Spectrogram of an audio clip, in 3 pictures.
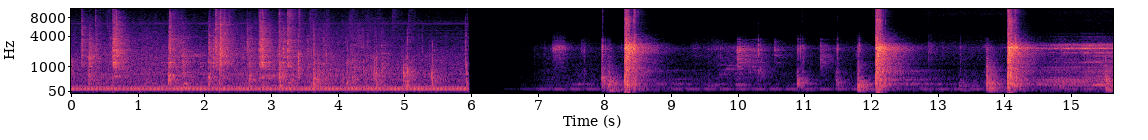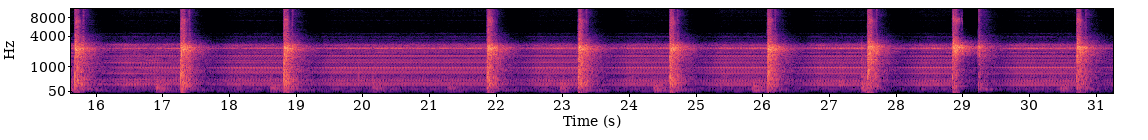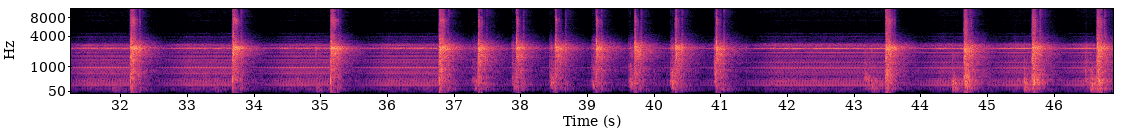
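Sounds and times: nail gun firing into plywood: 8.3 - 8.8, 12.0 - 12.6, 14.0 - 14.4, 15.6 - 16.0, 17.3 - 17.7, 18.8 - 19.2, 21.8 - 22.3, 23.2 - 23.6, 24.5 - 25.0, 26.0 - 26.5, 27.5 - 28.0, 28.8 - 29.5, 30.7 - 31.1, 32.1 - 32.6, 33.7 - 34.1, 35.1 - 35.6, 36.8 - 41.3, 43.4 - 43.9, 44.5 - 45.0, 45.6 - 46.9.

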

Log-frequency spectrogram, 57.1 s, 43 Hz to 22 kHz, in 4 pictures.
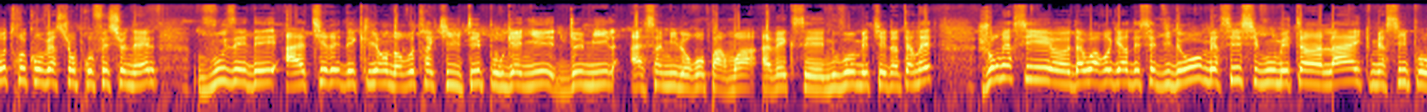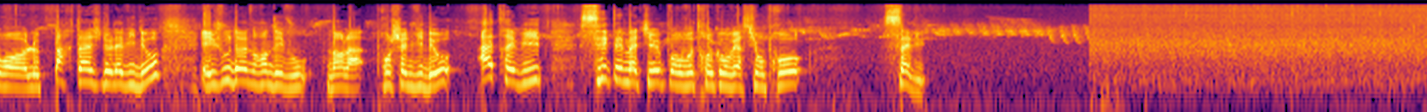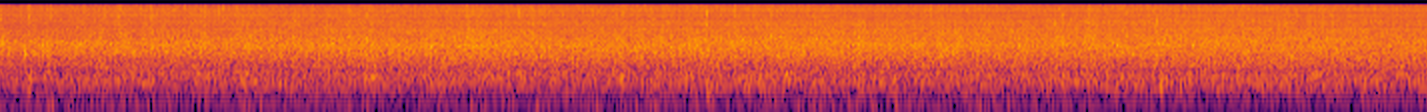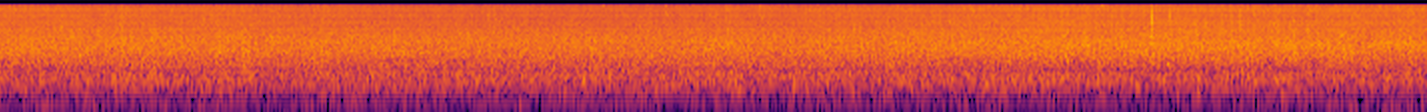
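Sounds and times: water rushing over rocks: 25.2 - 57.0.

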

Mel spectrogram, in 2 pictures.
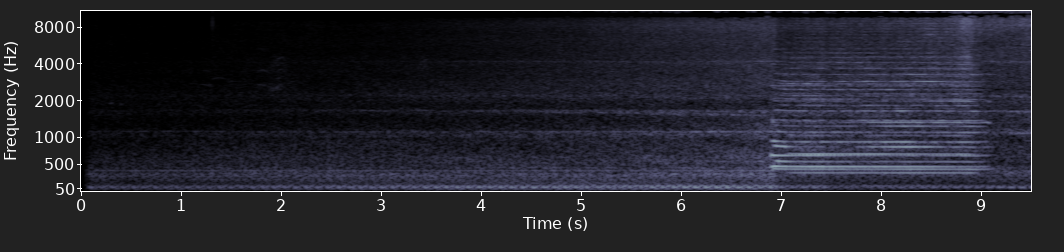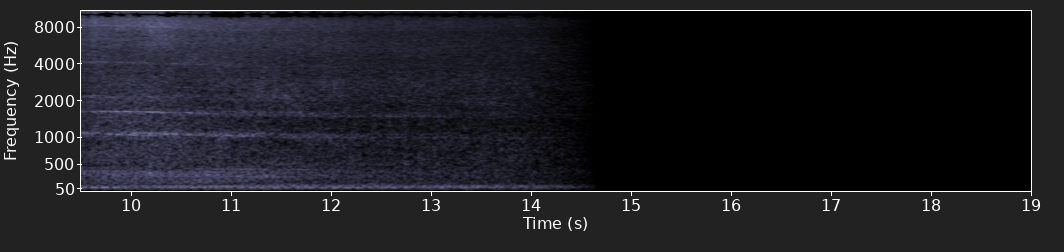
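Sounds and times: locomotive low rumble: 0.0 - 14.6
train air horn blast: 6.8 - 9.2.

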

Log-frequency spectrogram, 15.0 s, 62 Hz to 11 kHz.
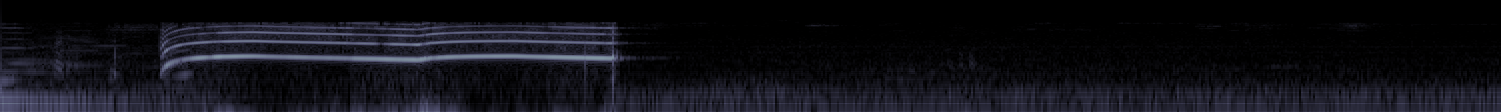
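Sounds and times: siren steady tone: 0.0 - 7.2.

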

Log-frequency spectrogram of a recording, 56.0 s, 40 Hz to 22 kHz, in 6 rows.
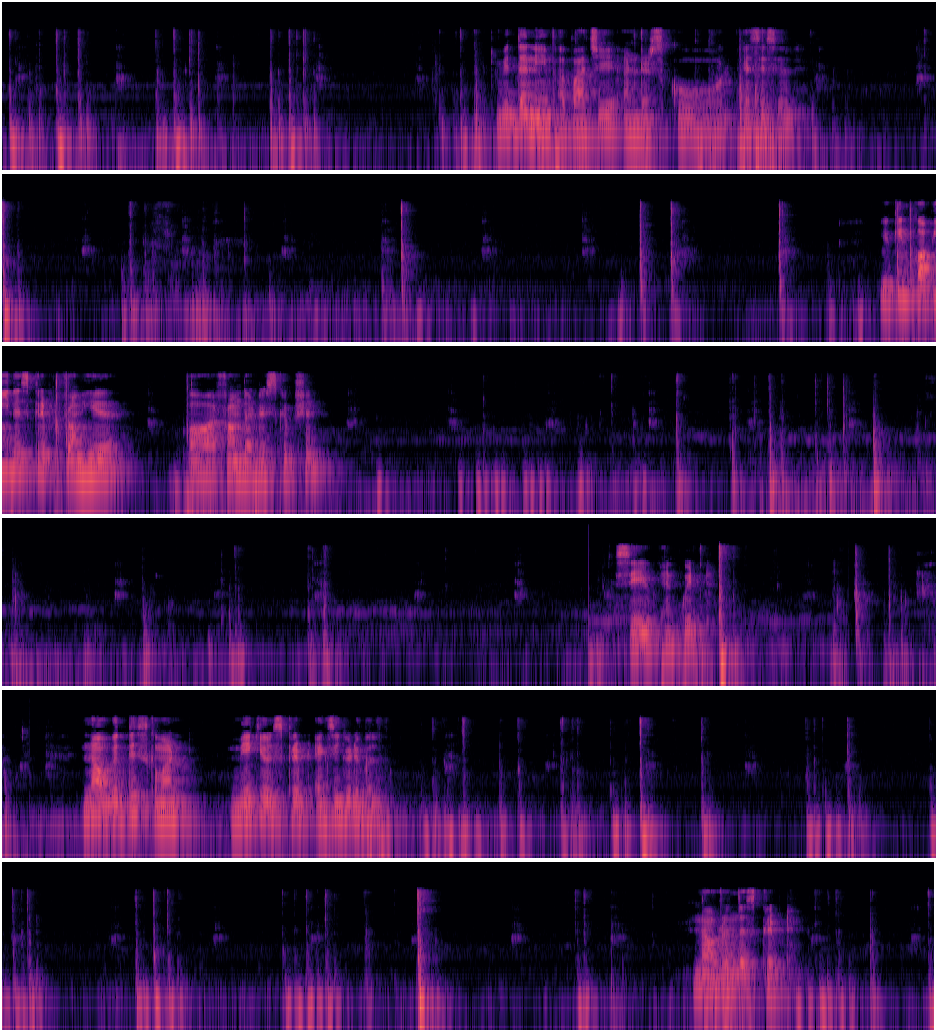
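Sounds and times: computer keyboard typing: 0.0 - 3.3, 4.3 - 8.4, 9.1 - 9.7, 10.5 - 12.3, 13.1 - 14.2, 17.1 - 19.5, 20.4 - 32.2, 33.8 - 38.9, 39.8 - 44.6, 45.4 - 47.2, 47.8 - 51.2, 51.8 - 56.0.

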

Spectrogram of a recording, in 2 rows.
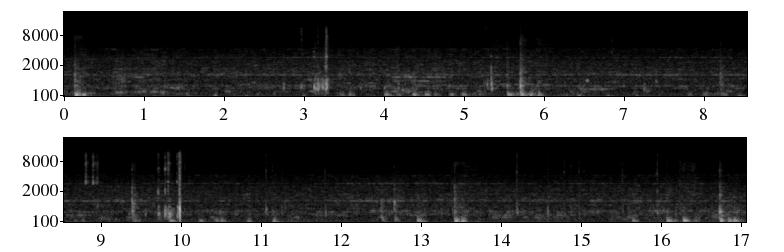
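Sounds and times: keyboard keys clicking: 8.2 - 9.0, 9.7 - 10.1.

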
